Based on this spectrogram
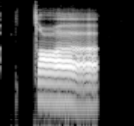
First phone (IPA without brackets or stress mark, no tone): tˤ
